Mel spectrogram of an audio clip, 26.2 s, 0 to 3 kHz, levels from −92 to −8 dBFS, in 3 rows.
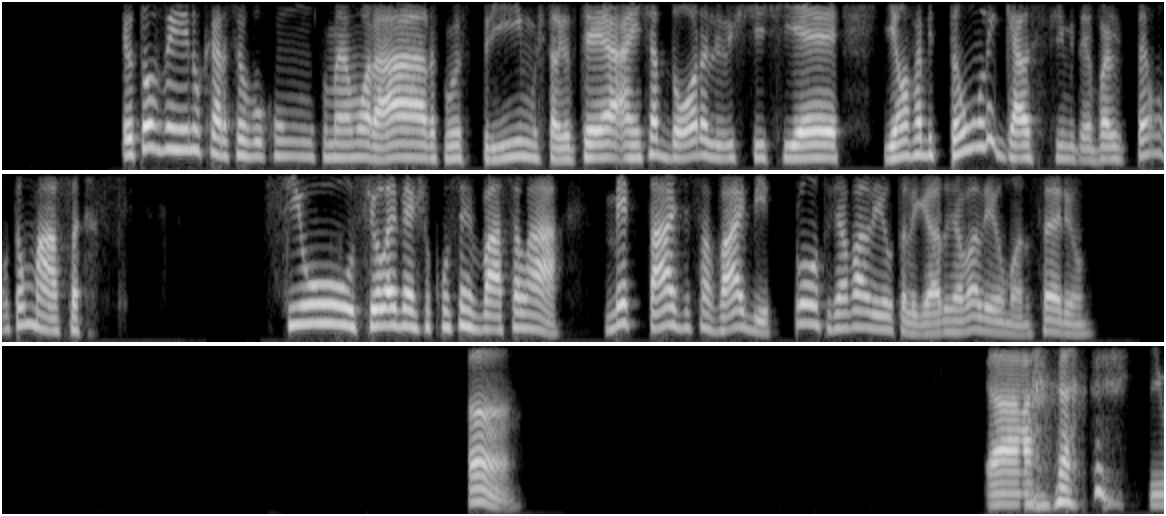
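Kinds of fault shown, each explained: Nothing here stands out as a technical fault; the speech comes across without any dropouts, glitches or other problems to point to.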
